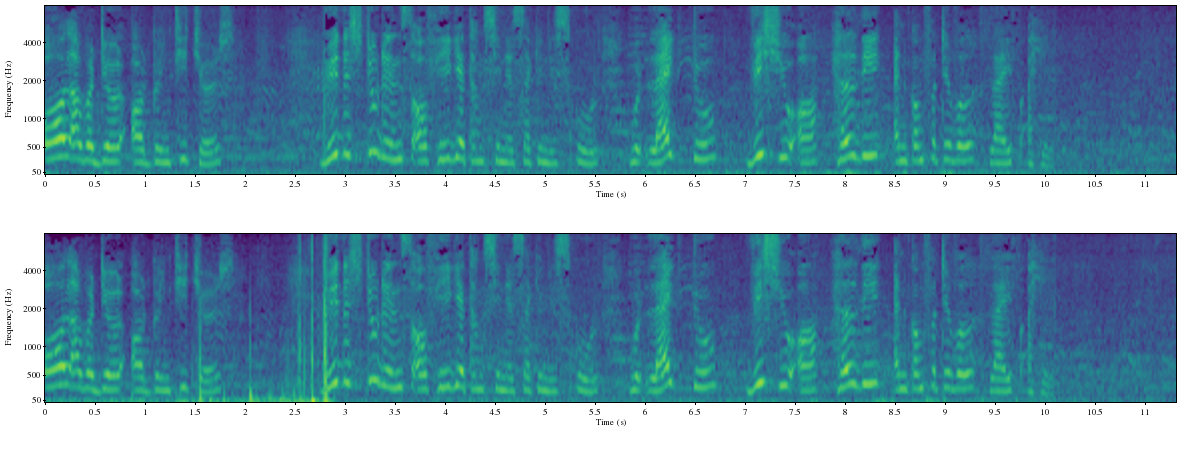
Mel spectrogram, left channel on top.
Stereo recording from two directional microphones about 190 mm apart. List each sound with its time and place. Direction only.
0.0 s speech: 30° left (ahead or behind)
2.9 s a woman's voice: 5° left (ahead or behind)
